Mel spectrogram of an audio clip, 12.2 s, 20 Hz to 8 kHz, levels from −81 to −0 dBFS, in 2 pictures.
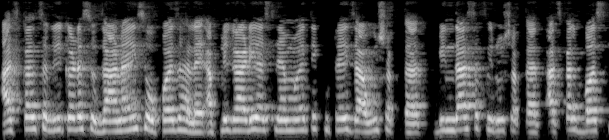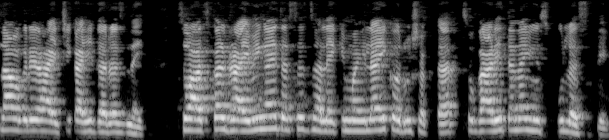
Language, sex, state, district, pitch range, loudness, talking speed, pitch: Marathi, female, Goa, North and South Goa, 215-240 Hz, -16 LUFS, 185 wpm, 230 Hz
